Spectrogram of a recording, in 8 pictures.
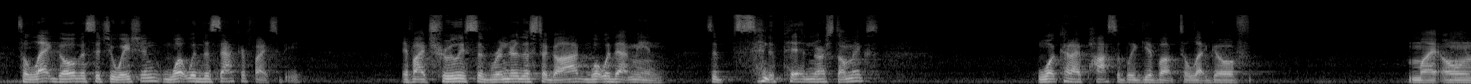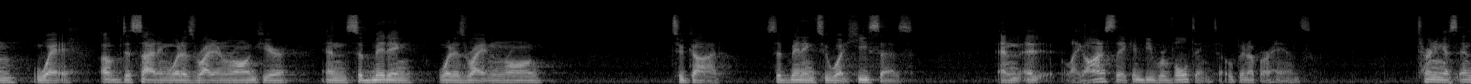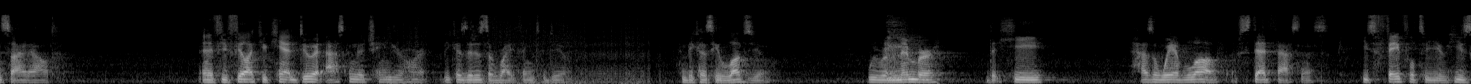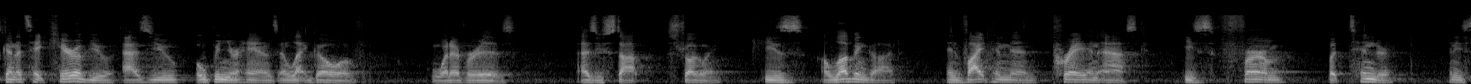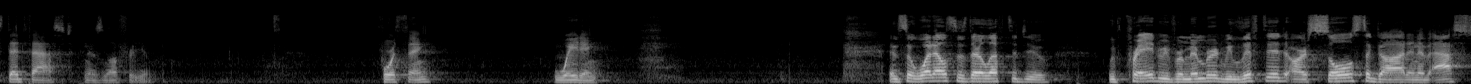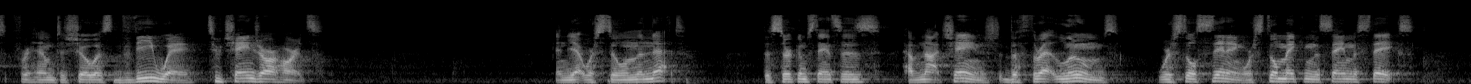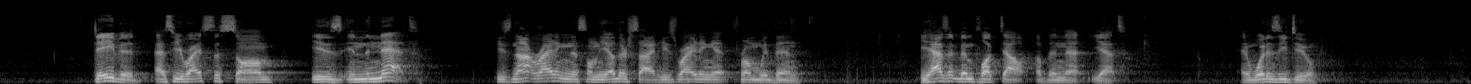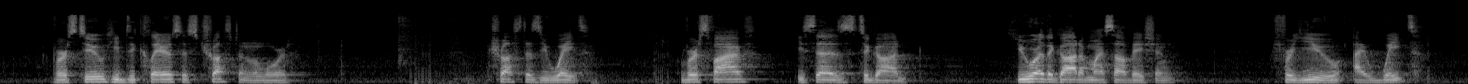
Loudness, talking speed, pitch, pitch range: -26 LUFS, 150 wpm, 110 Hz, 100-120 Hz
